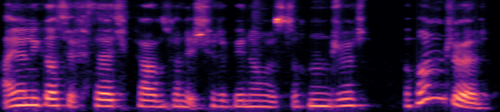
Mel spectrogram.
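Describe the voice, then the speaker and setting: British man, fairly high voice, casual livestream host, rambling conversational delivery. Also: lively intonation, a little fast. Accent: British English. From northern England. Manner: rambling, reads and answers comments. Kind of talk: casual chat with livestream viewers.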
